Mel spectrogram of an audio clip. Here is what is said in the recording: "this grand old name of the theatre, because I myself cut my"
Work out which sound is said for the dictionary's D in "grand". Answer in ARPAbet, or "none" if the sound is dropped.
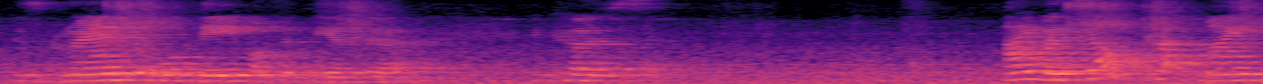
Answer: D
